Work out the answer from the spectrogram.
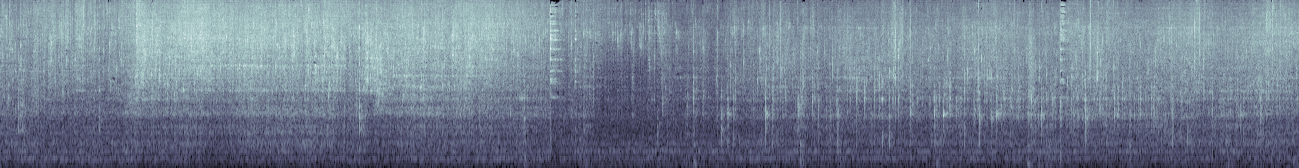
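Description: Eggplant slices sizzling as they fry in hot oil in a pot, with small crackles and sharp pops now and then. The sizzle is louder for the first ten seconds or so, then softer.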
